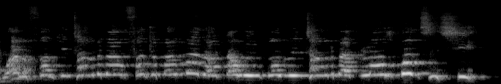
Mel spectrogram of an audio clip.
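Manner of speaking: mock, very high, whiny crybaby whine. Imitating a rival's imagined reply in an argument: mock crybaby whining. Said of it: "he'd have sound like the goddamn crybaby".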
